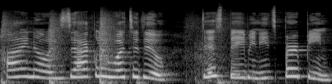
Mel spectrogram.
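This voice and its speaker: Putting on a squeaky character voice at an extremely high pitch, a woman speaks at a moderate pace. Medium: read story.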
